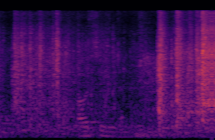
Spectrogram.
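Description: Indistinct background chatter of several people, with a few sharp clinks of steel dishes and serving lids near the end.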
